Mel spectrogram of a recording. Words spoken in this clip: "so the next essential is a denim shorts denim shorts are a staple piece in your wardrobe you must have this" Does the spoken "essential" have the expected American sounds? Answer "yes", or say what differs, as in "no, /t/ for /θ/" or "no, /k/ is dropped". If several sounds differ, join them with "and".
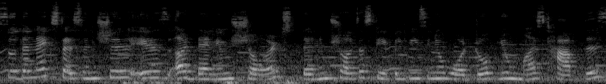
yes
